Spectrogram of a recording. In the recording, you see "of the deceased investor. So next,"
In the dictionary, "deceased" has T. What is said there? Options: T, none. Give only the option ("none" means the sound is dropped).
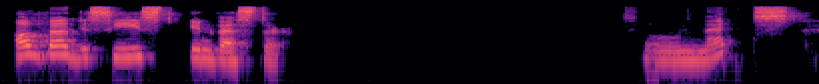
T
